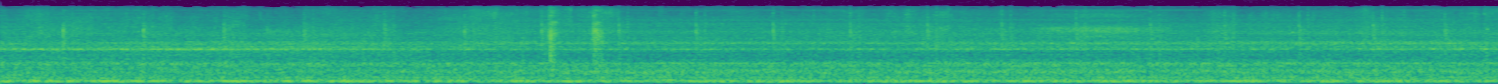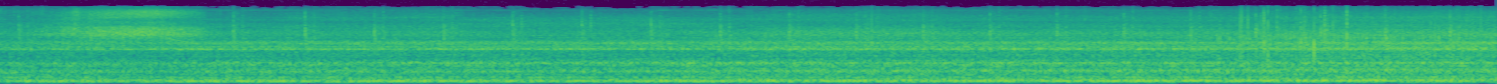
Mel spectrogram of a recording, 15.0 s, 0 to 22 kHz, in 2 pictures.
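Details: Diesel heater on the bench that wouldn't light (white smoke), run on a test fuel pump and controller at maximum, pump at 4 Hz: smooth, even low hum with steady fan rush, no sputtering or surging; running normally.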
